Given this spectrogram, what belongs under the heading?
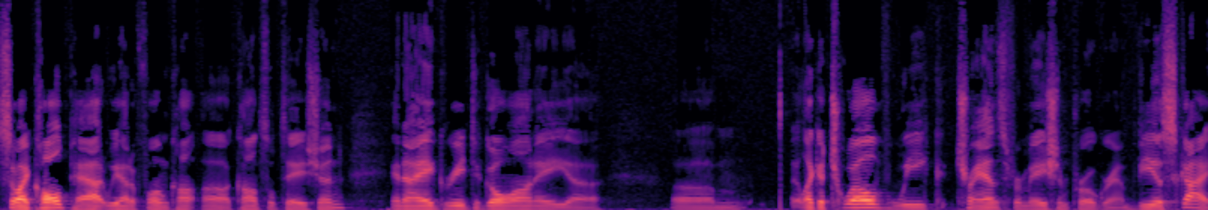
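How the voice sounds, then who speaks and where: At a fairly slow pace, a man with a fairly high voice and ordinary pitch variation speaks with big swings in loudness against a quiet background. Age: 60s. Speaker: client of a personal trainer, conference speaker. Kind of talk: testimony. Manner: casual, halting with fillers.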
